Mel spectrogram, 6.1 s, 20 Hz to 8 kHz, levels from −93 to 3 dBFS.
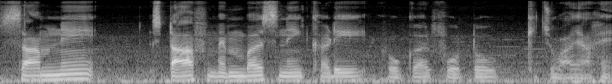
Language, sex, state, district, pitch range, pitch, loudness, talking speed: Hindi, male, Rajasthan, Jaipur, 95-110 Hz, 100 Hz, -20 LUFS, 90 wpm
